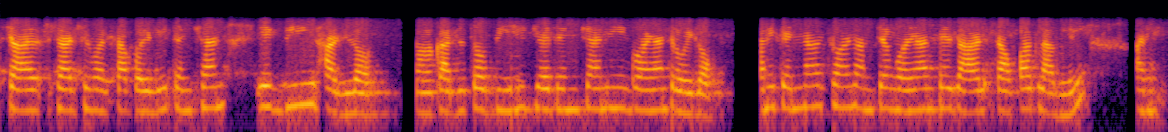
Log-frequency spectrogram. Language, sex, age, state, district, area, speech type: Goan Konkani, female, 18-30, Goa, Salcete, rural, conversation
